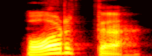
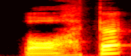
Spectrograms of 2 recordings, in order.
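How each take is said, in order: First: "porta" with a single tapped R; older tapped R. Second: Said in the usual way. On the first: Shown as a demonstration. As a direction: tap the R in "porta" with the tongue tip. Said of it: "essa é a forma original". ("porta" com R batido, forma antiga) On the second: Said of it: "é uma forma mais recente".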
